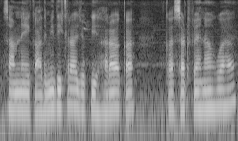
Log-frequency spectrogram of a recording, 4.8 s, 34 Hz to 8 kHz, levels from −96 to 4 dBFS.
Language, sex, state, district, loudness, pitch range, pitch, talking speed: Hindi, male, Jharkhand, Ranchi, -20 LUFS, 110-120 Hz, 115 Hz, 190 wpm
